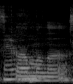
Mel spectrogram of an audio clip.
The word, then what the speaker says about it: Kamala: I said Kamala. – I thought it was Kamala. – It's Kamala.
